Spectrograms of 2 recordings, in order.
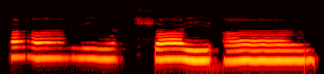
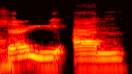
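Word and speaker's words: شيئا: Innal ladzina istarawul kufra bil imani la yadurru syai'an. Wakaf ya, Bunda. Wakaf di syai'a berarti tidak boleh dibaca tanwinnya. Bukan syai'an. Bacanya bagaimana? Syai'a. Dihilangkan tanwin, diganti dengan mad panjang.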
